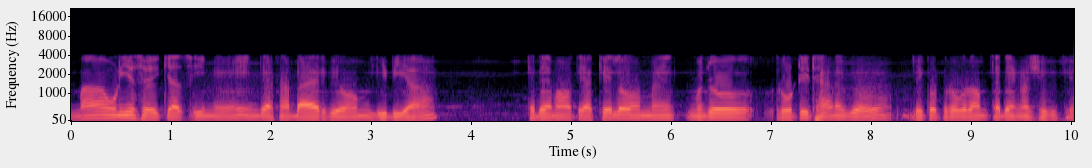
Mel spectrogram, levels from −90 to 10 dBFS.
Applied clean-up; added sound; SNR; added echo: neural separator model SepFormer DNS4.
